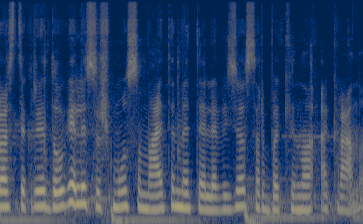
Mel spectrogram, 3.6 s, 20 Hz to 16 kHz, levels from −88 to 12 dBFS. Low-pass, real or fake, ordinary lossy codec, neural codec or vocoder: 14.4 kHz; real; Opus, 16 kbps; none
